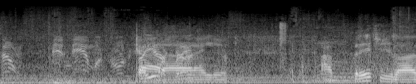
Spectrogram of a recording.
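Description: A tank engine rumbles low and steady nearby.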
